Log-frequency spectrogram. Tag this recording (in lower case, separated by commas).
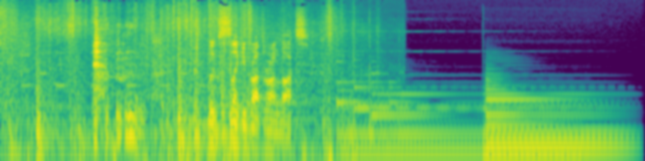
music, speech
